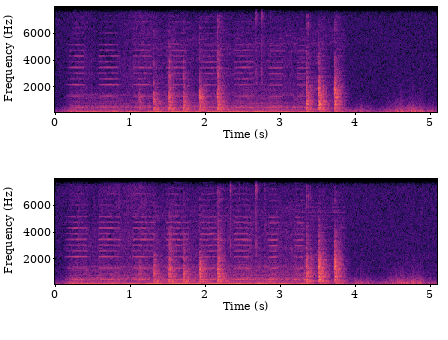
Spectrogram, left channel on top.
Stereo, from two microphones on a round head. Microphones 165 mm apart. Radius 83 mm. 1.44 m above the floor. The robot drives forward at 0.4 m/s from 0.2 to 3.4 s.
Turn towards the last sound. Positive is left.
turn(degrees=15)  # may be behind; listen again after turning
